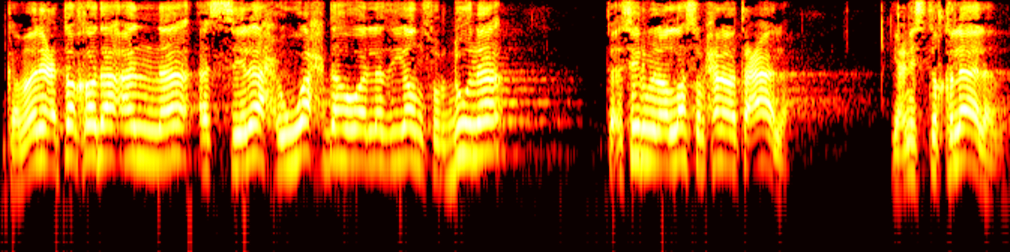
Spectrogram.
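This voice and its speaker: A man gives a religious lesson in a high-pitched voice, posing questions to his listeners and repeating the key points. The sound has a long reverb, as if recorded in a large hall. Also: brisk, sharp tone. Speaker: preacher.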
